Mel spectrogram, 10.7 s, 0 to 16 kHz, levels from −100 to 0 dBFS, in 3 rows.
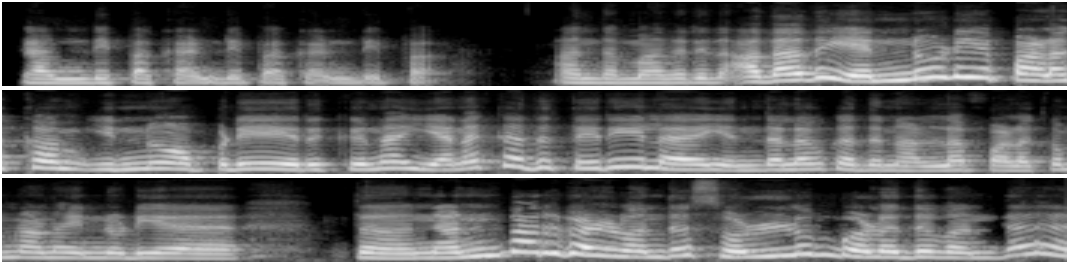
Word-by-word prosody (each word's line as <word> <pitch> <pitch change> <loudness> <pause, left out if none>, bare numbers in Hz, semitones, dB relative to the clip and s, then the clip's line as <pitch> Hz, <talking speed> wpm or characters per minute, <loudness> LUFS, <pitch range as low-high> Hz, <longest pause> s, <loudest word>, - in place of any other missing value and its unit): கண்டிப்பா 170 0 -4
கண்டிப்பா 85 - -9
கண்டிப்பா. 85 0 -11 0.5
அந்த 180 0 -5
மாதிரி 175 +1 -4
தான். 195 - -6
அதாவது 270 - +4
என்னுடைய 385 - +4
பழக்கம் 265 +1 +2
இன்னும் 250 +2 -1
அப்டியே 240 +1 -1
இருக்குன்னா, 230 +4 -1 0.2
எனக்கு 285 - -4
அது 305 - -3
தெரியல. 315 0 0 0.2
எந்த 200 +2 -5
அளவுக்கு 230 +1 -1
அது 205 - -5
நல்ல 185 +2 -2
பழக்கம்னு 200 +5 -4
ஆனா 225 - -4
என்னுடைய 210 -1 -2 0.6
த - - +3 0.2
நண்பர்கள் 335 - +3
வந்து 245 +5 -2
சொல்லும்பொழுது 265 -2 +2
வந்து 220 +10 -5
235 Hz, 150 wpm, -18 LUFS, 205-285 Hz, 0.6 s, அதாவது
